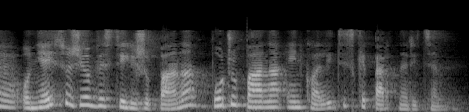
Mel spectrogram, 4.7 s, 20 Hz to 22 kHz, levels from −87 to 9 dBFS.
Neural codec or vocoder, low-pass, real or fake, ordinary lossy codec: codec, 16 kHz, about 1 kbps, DyCAST, with the encoder's durations; 7.2 kHz; fake; AAC, 32 kbps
